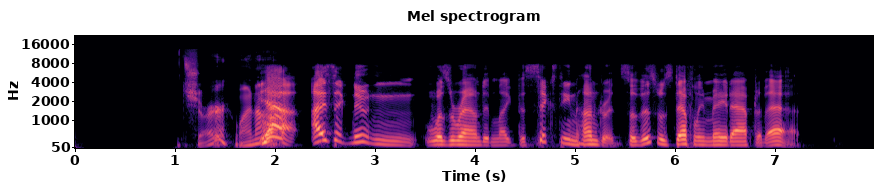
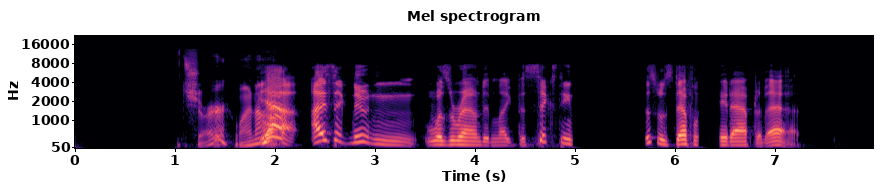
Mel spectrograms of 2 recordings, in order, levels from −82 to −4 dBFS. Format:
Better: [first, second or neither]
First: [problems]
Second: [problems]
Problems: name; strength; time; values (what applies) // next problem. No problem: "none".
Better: first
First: none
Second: audio cutting out; at 5 s for 0.5 s and at 6 s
